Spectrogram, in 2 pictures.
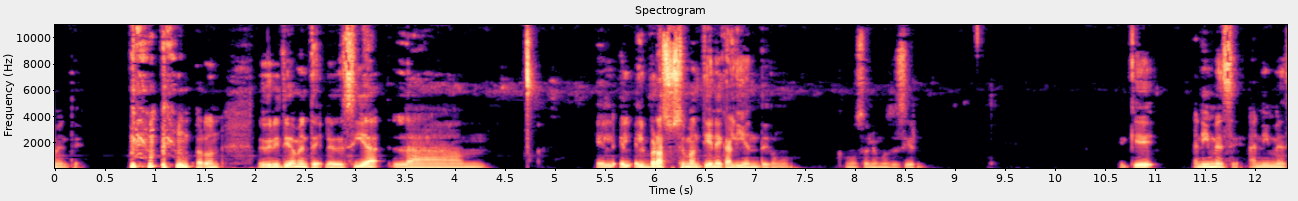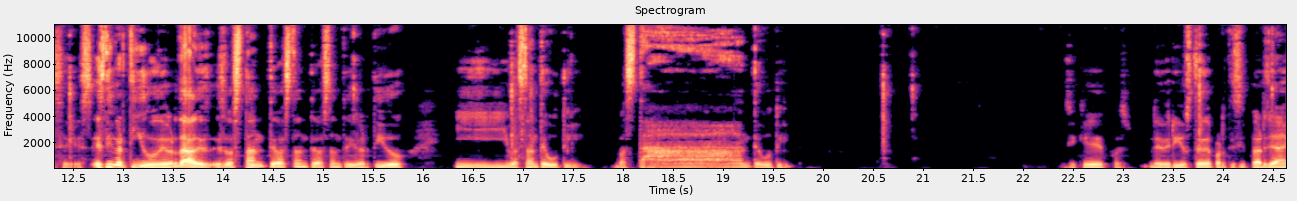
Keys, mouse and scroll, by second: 3.8-11.2 drag, 11.9 middle click, 13.7-16.2 shift+drag, 16.8 click, 17.8 ctrl+z, 20.2-24.4 drag.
